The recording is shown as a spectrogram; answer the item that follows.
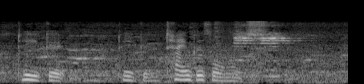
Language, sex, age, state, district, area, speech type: Urdu, female, 18-30, Delhi, East Delhi, urban, spontaneous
